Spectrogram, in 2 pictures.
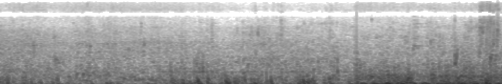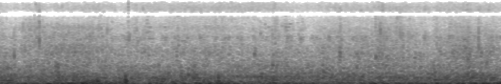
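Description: Wind buffeting the microphone on a moving boat, a low rumble that grows clearly louder about three and a half seconds in.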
